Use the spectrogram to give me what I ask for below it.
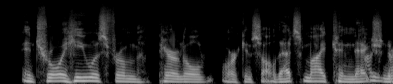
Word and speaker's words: Paragould: you're from a little town in Arkansas called Paragould. Did I pronounce that right? Paragould?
